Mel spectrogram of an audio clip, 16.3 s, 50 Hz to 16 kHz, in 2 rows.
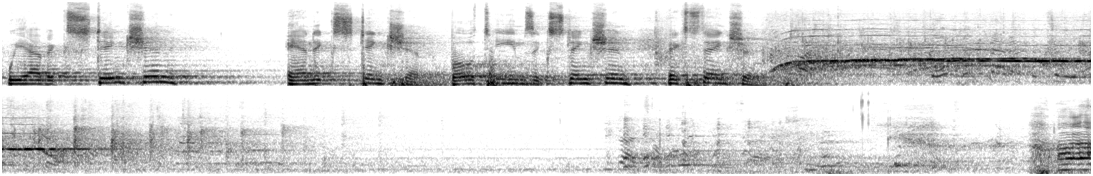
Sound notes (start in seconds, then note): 5.7 audience cheering; 12.7 laughing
